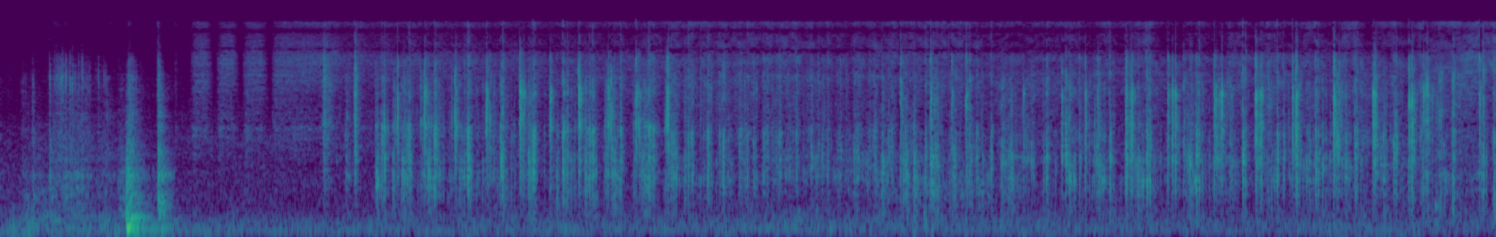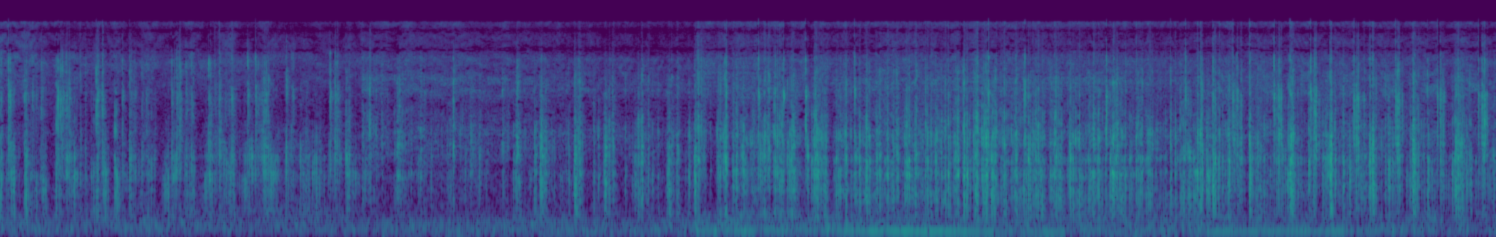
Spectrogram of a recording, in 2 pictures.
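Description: Food frying in hot oil: a dense sizzling crackle that builds up after a single sharp knock about a second in.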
